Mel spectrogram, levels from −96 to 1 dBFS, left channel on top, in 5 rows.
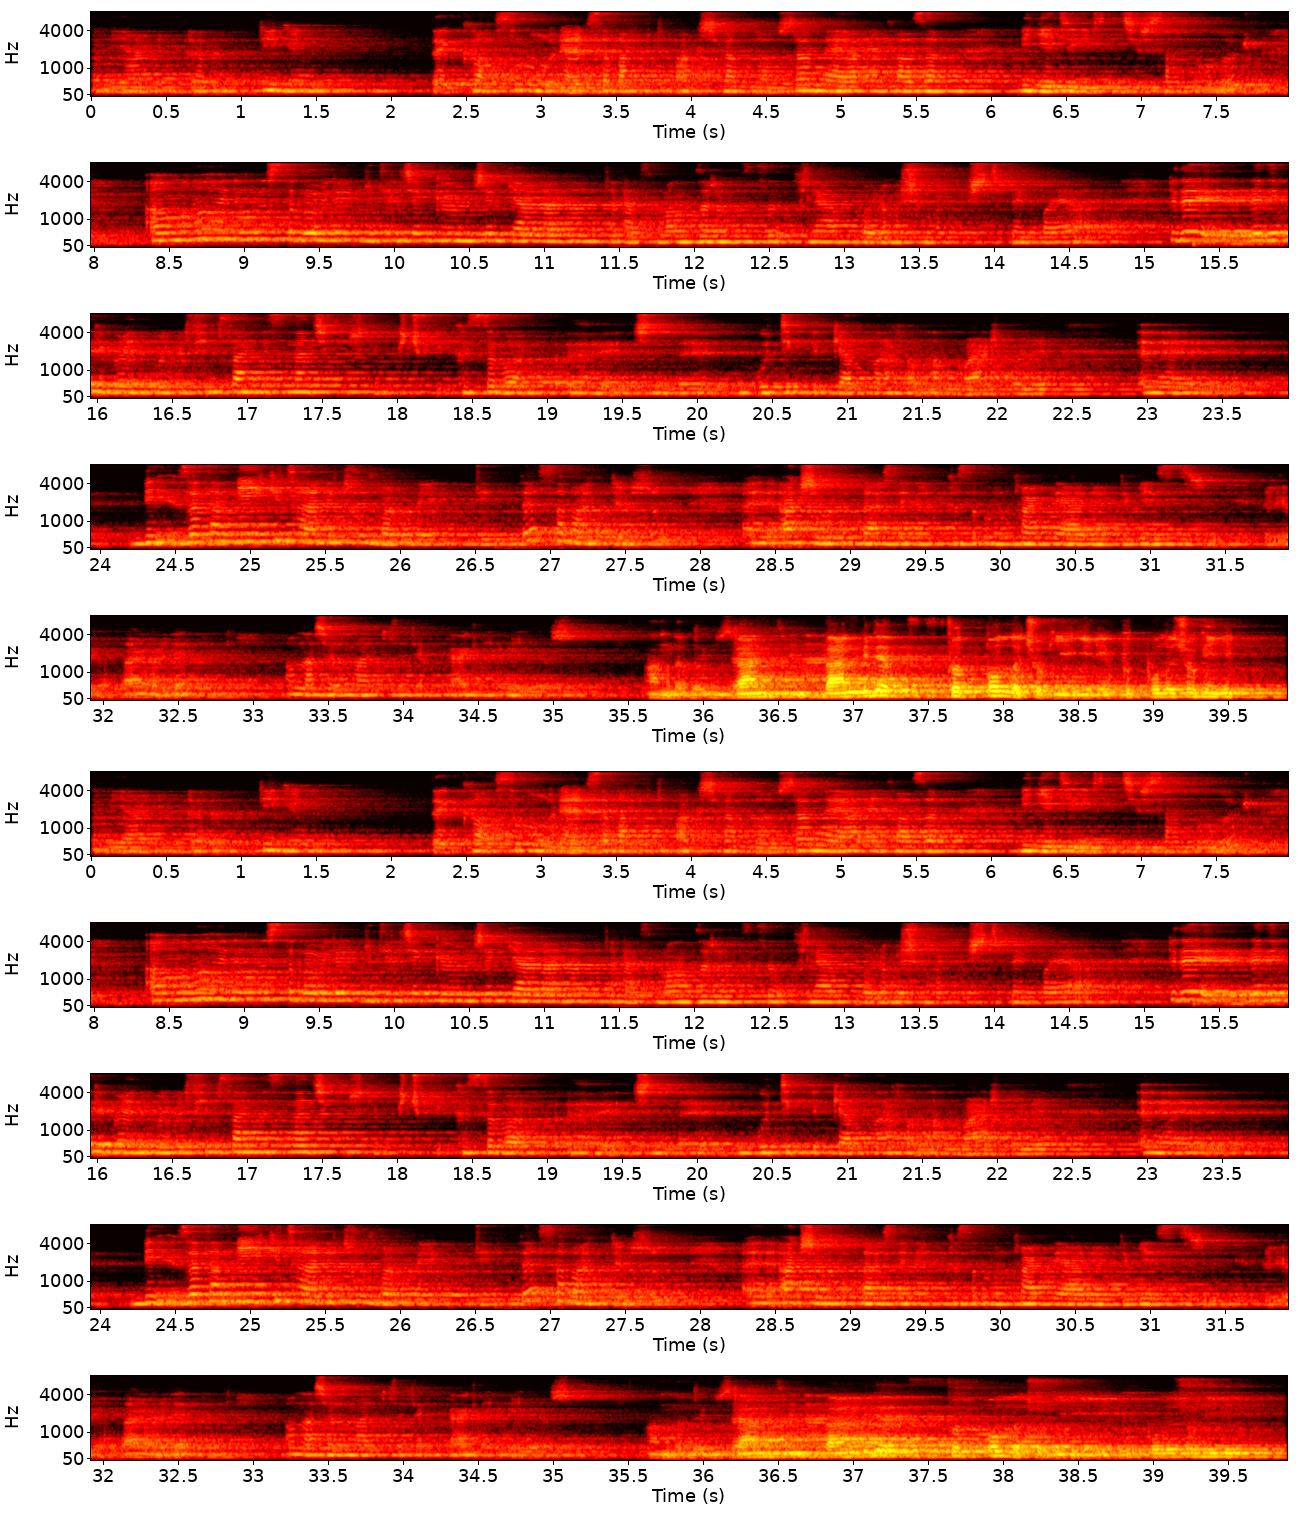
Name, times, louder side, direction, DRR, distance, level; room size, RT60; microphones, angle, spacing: voice 1, 0.0-1.6 2.3-22.6 22.9-23.7 24.2-32.6 33.2-35.2 35.9-37.1, left 1 dB, 5° right, 0 dB, 0.7 m, -37 dB
voice 2, 35.6-37.3 37.6-39.5, left 4 dB, 60° left, 7 dB, 0.4 m, -25 dB
7.4 x 6.0 x 5.0 m, 2.9 s
head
